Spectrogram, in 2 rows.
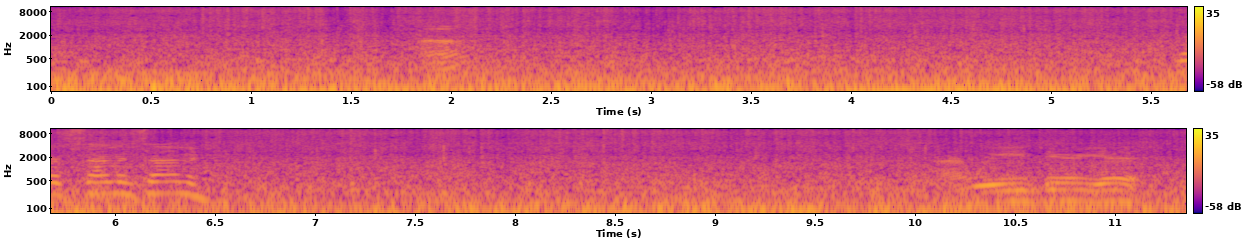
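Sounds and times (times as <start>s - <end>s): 
heavy rain drumming on a surface: 0.0s - 11.3s
speech: 5.7s - 6.7s, 10.3s - 11.3s.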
